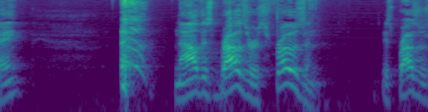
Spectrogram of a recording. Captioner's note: cough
